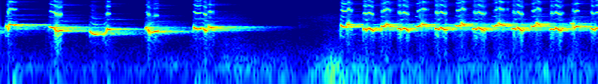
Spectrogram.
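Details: Sooty-headed bulbul in full, active song in the long rapid-fire ropel style, played as a lure so a caged bird answers: loud clear whistled notes slurring down, then a brief pause and a fast, buzzy, evenly repeated burst of notes.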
